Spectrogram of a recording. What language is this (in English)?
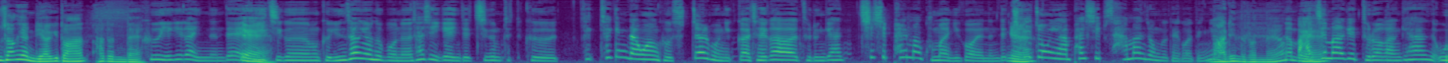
Korean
